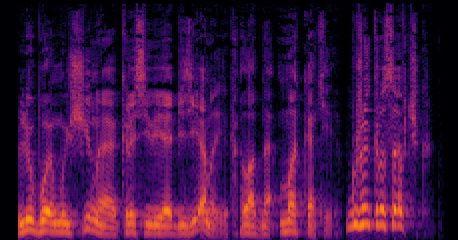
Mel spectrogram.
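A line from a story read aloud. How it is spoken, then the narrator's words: Plain. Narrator (Russian): ответил Павел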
